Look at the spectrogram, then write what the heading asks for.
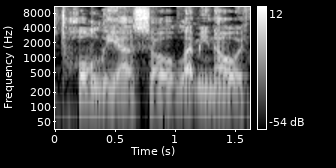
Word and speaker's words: Toglia: him there's Michael toia I thought it was pronounced toglia but I've learned that it's toia so let me know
